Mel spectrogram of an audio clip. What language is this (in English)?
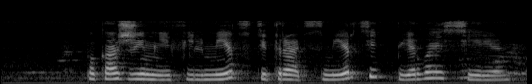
Russian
